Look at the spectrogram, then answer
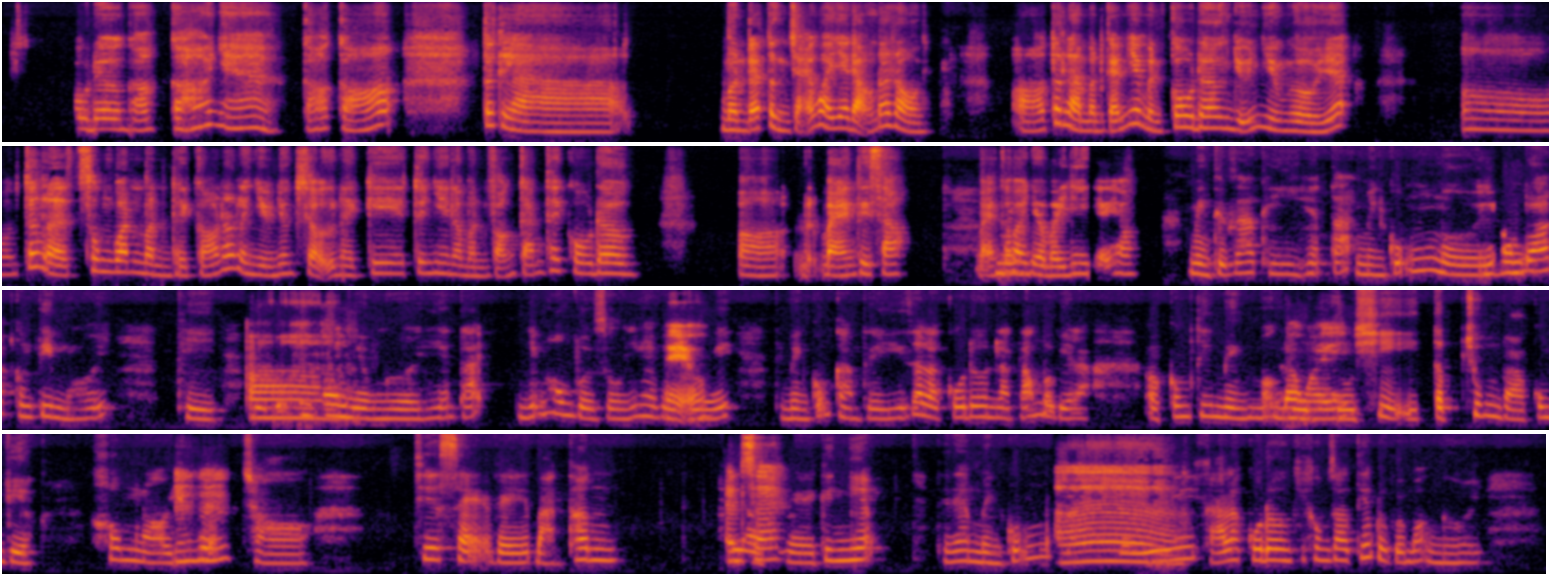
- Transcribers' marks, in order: tapping; other background noise; in English: "on board"; distorted speech; mechanical hum
- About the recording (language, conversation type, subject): Vietnamese, unstructured, Bạn có bao giờ cảm thấy cô đơn giữa đám đông không?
